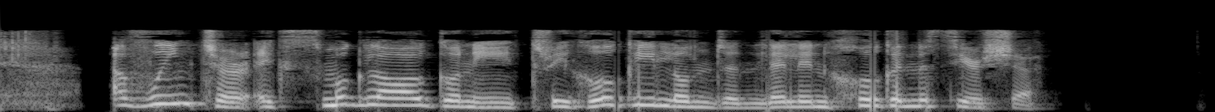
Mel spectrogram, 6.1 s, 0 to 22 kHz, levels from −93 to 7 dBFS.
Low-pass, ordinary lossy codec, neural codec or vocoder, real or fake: 7.2 kHz; MP3, 48 kbps; none; real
